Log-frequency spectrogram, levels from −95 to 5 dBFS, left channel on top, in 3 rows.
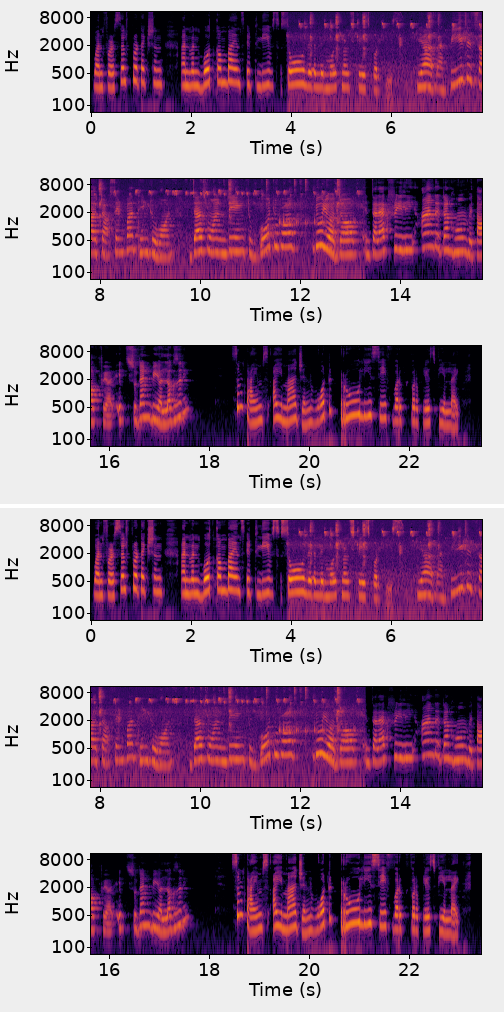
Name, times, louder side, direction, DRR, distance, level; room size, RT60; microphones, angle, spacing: voice 1, 0.1-1.4 1.8-6.1 18.6-23.0, right 3 dB, 50° right, 2.4 m, -30 dB
sound 1, 3.9-13.3, right 3 dB, 10° right, 4.0 m, -40 dB
voice 2, 6.5-17.6, left 2 dB, 55° left, 5.4 m, -33 dB
head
